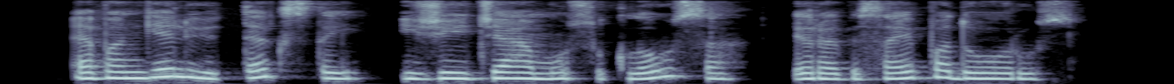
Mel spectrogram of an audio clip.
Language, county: Lithuanian, Telšiai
